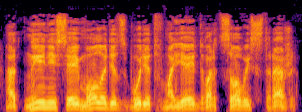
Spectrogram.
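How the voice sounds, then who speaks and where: A man's voice: medium pitch, sing-song, unhurried, slightly rough, dry recording, pitched above the performer's own voice, exaggerated voice. A man voicing a stern, commanding tsar in a storybook reading.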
